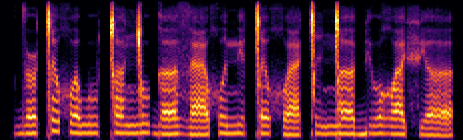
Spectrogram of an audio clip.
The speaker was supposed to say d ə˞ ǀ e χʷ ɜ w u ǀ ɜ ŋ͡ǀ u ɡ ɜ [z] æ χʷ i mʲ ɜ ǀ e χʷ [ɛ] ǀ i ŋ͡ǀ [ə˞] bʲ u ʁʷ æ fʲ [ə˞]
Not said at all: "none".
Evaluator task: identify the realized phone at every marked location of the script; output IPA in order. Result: z, æ, ɜ, ɜ

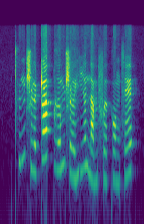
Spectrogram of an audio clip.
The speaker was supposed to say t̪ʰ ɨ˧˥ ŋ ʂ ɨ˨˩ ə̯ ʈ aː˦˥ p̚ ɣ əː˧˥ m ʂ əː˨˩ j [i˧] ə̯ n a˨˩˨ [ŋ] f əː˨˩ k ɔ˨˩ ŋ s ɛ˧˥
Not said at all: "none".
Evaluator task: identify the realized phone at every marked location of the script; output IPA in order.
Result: i˧˥, m

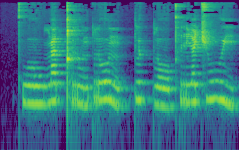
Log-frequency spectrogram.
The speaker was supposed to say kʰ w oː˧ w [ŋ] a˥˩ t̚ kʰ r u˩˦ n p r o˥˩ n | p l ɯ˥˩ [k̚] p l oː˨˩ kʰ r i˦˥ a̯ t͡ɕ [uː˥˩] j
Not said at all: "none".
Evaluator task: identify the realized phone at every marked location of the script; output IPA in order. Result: ŋ, k̚, uː˥˩

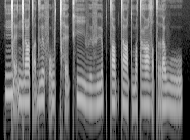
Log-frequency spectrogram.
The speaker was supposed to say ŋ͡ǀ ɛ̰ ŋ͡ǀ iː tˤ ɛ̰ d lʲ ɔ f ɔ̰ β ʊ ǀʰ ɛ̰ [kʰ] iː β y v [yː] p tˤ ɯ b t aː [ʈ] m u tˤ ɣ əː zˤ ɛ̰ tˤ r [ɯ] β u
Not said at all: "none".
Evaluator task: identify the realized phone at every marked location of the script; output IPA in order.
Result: kʰ, yː, tˤ, ʊ

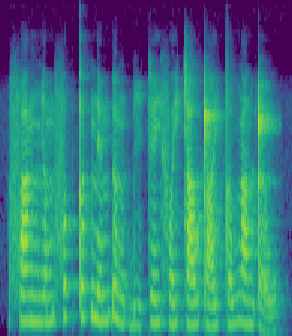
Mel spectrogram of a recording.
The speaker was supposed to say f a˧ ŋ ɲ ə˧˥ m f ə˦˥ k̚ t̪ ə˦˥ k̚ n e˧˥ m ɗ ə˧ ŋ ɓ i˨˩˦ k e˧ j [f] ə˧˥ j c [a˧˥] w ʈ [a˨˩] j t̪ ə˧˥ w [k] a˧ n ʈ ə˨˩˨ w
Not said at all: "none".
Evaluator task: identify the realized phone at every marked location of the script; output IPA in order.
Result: f, a˧˥, a˧˥, ŋ

